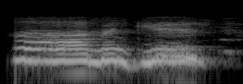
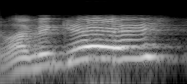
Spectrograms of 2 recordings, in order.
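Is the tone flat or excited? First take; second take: flat; excited. First: It is said flatly, with little energy. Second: It is said excitedly, with lots of energy.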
